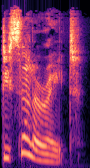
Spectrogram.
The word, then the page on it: decelerate: British English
